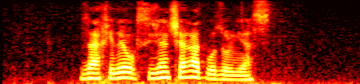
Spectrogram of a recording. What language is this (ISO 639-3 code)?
fas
